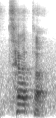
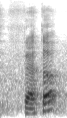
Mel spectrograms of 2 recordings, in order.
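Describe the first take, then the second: First: It begins with a t and a puff of air. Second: It begins with a soft th sound. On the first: This is the ancient pronunciation. "in ancient Greek is theta, which is uh, a aspirated T" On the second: This is the modern pronunciation. "theta in modern Greek is theta"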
